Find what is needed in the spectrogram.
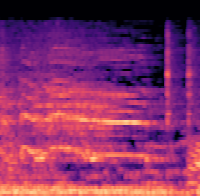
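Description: A rooster crowing once, one long call of about a second and a half that falls slightly in pitch. Near the end come two sharp clicks of long-nose pliers on a magnetron's metal cooling fins.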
